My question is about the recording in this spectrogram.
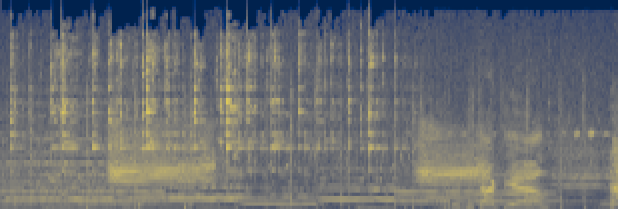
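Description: Background film music with held notes, over a flock of sheep bleating, the bleats coming thicker and louder in the last two seconds.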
